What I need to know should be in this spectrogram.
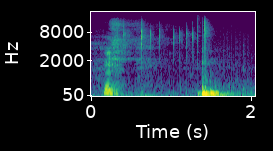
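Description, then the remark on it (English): Dice click and clack as someone rearranges their dice on a tabletop, a scatter of light irregular taps with one heavier knock partway through, and a faint voice briefly in the background. “Okay, I keep rearranging my dice.”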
